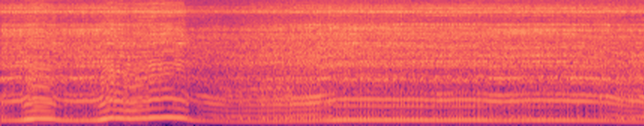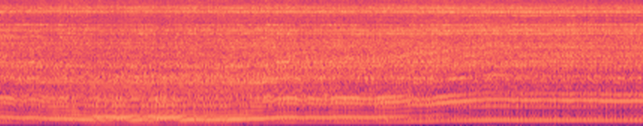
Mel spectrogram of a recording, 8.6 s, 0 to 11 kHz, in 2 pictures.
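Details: Thunder Tiger EB4 S2 Pro nitro RC buggy, eBay shed find stored for years, engine hot, reasonable compression; high buzz whose pitch hunts up and down, uneven running; possibly short on nitro fuel supply.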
